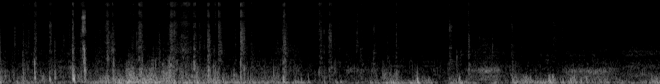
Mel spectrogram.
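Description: Harnessed horses' hooves clop in an uneven rhythm close by, with creaking and rustling mixed in and a faint voice in the background.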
